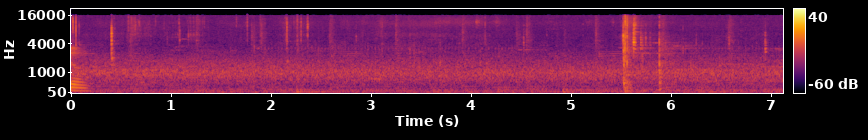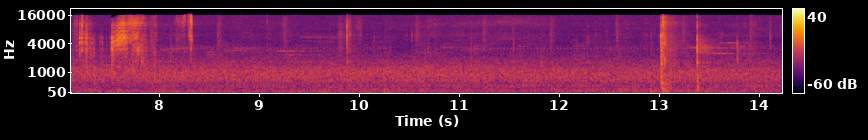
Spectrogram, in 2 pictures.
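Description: Steady outdoor hiss of woodland air, broken by a few short sharp knocks: the loudest about five and a half seconds in, a few weaker ones a couple of seconds later, and two more near the end.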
